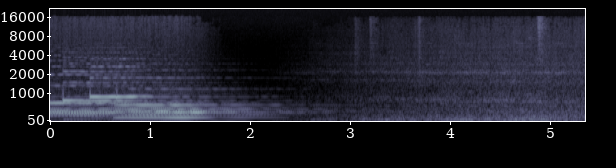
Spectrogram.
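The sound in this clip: A train travelling and arriving at a station: a tonal mechanical whine over a steady hum fades after a couple of seconds into a low, rolling rumble that continues to the end.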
